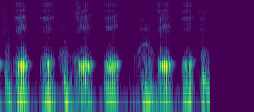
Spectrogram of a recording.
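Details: Pig giving a rapid run of short, rough, nasal grunts, about eight in two seconds, each a low snorting pulse, ending abruptly in silence.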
